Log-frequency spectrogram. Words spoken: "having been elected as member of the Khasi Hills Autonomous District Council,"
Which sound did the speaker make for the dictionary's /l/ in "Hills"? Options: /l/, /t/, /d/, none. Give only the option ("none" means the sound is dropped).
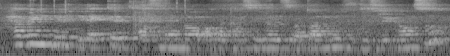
none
